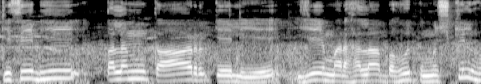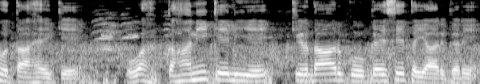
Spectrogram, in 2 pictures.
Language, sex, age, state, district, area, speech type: Urdu, male, 30-45, Bihar, Purnia, rural, spontaneous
